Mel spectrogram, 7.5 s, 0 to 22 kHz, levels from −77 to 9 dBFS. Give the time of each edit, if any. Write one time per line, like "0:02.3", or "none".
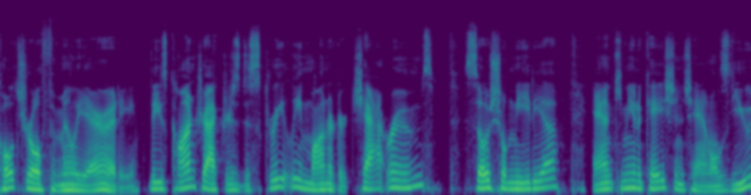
0:01.4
